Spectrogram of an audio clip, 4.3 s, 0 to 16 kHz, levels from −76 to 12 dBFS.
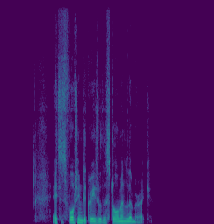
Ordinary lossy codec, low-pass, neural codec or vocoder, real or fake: Opus, 24 kbps; 14.4 kHz; codec, 44.1 kHz, 7.8 kbps, Pupu-Codec; fake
